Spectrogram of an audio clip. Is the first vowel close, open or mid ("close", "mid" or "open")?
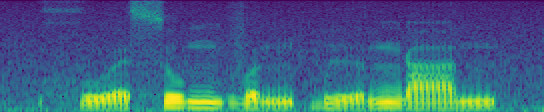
close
